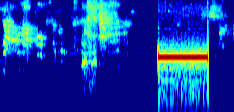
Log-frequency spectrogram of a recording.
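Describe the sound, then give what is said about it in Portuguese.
Telephone ringing tone heard while calling a client: a single loud, steady pure tone lasting about a second, following a person talking briefly. “Ó, tô ligando pra minha cliente, só não deixa muito alto.”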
